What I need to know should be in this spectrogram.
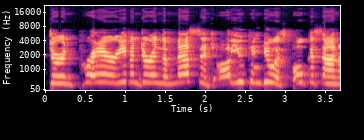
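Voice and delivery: ordinary talk

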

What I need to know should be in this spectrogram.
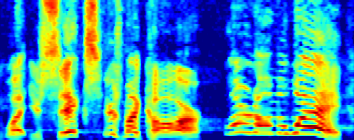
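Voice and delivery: breezy parent, building to a high shout; mock cavalier. Preacher playing a reckless parent handing a child the car, mock cavalier. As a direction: toss it off loudly, ending way up high.

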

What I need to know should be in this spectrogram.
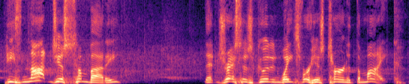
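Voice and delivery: loud, hard-driven praise from the pulpit; full-force preaching. Real, not acted. Preacher praising the hard-working bishop to his church, full-force preaching. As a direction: drive each phrase out to the crowd.

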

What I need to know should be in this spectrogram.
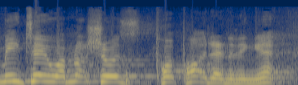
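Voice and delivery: normal talking voice

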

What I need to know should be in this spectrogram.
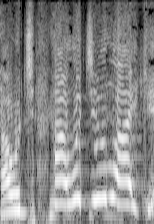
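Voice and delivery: put-on high kvetching Yiddish accent voice.

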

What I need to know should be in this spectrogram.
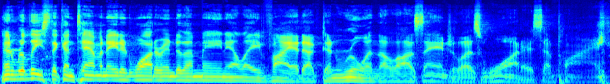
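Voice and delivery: ordinary talk

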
